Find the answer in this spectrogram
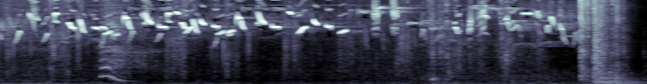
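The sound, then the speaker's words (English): Many birds chirp and tweet busily at once in spring, a dense overlapping chorus of quick high calls, followed by a brief burst of noise like a door closing at the end. “It's spring and you're here being birds, and if I don't like it, I should get back inside, I guess.”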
